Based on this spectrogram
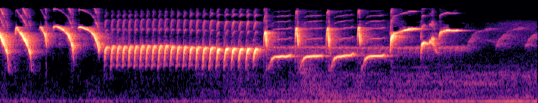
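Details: Canary singing a few swooping whistles, then a sustained lower rolling trill, then sharp clipped notes and rising slides before stopping.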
